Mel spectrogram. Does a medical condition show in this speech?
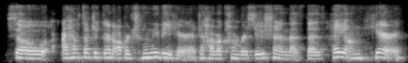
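Yes: hearing loss; hearing loss since childhood, wears hearing aids, disability often non-visible; sometimes lisp, others comment on way of speaking, asks for captions, repetition, louder speech.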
